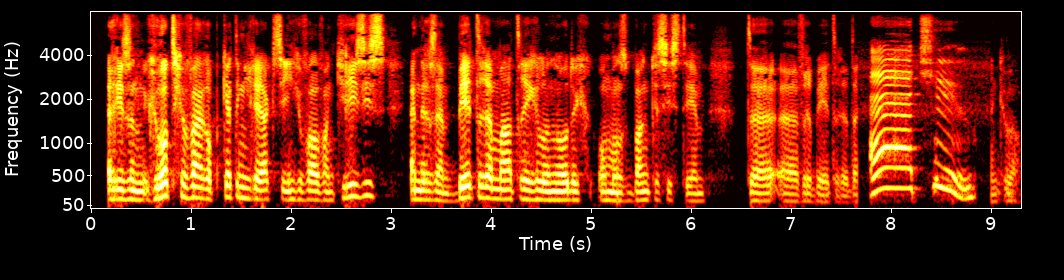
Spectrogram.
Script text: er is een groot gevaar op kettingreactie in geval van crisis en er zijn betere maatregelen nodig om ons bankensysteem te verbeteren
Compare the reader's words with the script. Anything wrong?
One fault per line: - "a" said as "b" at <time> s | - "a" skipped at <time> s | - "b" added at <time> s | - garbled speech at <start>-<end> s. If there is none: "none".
none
